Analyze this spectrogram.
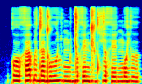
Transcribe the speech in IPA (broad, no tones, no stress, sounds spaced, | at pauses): k oː h ɜ ɓ ɯ d ɜː d w uː ʎ o ŋ͡m u ɟ o h e n d͡ʒ ə d ç ə h eː ŋ͡m o j ɯː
